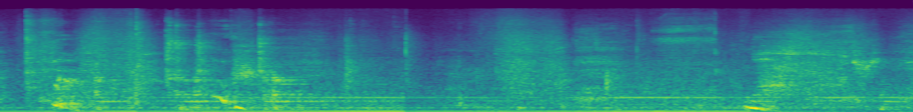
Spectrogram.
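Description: A leg press machine's weight sled slides and clanks with each push.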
